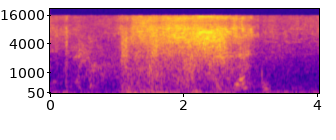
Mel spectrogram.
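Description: A magical spell shimmers and hisses briefly.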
